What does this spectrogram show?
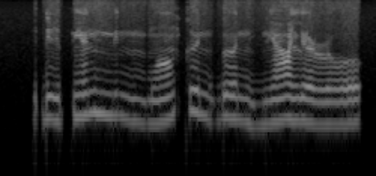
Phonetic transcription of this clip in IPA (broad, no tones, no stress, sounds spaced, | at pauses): ɗ i pʲ œ̃ n mʲ u n m b ɔ̃ k ʉ n ɠ ɵ n bʲ ɑ̃ lʲ ɔ ɭ o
